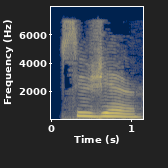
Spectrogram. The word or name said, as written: suger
